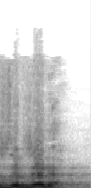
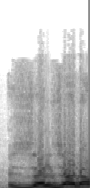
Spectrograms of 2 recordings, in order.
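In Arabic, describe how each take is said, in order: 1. الحركة الأولى هي 'i'. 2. الحركة الأولى هي 'a' مفتوحة. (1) "بكسر ازاي" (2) "بفتح ازاي"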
